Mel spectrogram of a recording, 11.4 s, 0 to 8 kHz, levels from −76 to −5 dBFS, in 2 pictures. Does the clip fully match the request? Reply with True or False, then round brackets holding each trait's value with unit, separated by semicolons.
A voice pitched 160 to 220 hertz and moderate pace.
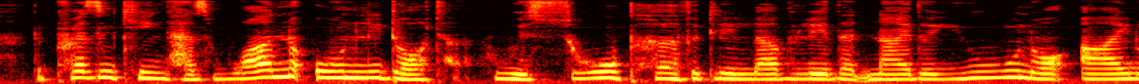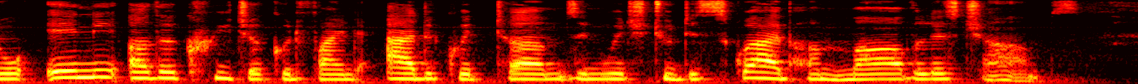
True (190 Hz; 170 wpm)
